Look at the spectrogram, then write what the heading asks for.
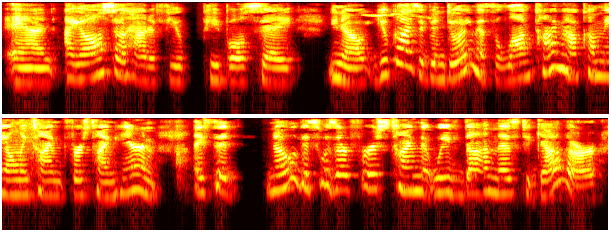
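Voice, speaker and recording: A woman's voice: fairly high pitch, lively intonation, measured pace, fairly bright tone, muffled recording, a little hiss or hum. A woman telling a story in a chatty, enthusiastic way in a casual podcast conversation.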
